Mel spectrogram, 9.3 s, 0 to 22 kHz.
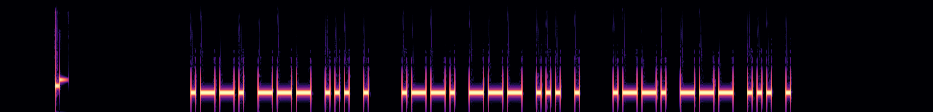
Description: Morse code, heard as a keyed tone, about 25 wpm, 700 Hz. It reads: POSE POSE POSE
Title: Top 500 Words Repeated 25wpm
